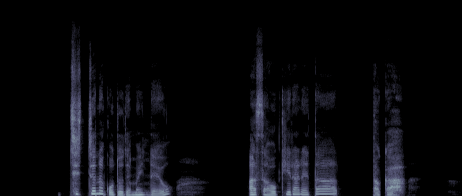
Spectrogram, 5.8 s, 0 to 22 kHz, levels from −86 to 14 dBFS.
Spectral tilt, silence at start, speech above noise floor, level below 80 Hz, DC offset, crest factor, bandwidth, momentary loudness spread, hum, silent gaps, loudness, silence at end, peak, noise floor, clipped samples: -4 dB/octave; 0.9 s; 58 dB; -64 dBFS; under 0.1%; 20 dB; 18.5 kHz; 11 LU; none; none; -30 LUFS; 0.75 s; -10 dBFS; -87 dBFS; under 0.1%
